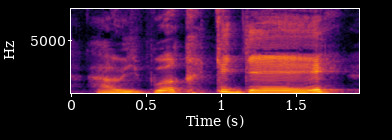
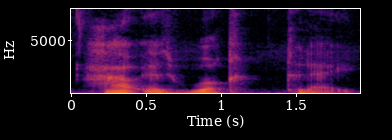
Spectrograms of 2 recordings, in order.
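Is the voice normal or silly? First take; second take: silly; normal. First: It is said in a silly, playful voice. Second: It is said in a normal, nice voice. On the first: The speaker calls it wrong. "that sounds silly" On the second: The speaker calls it right. "You say like this"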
